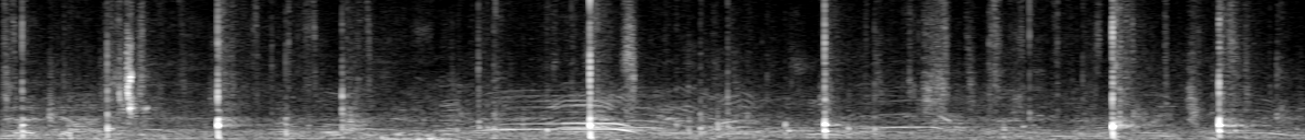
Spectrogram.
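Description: Pickleball rally: paddles striking a hollow plastic pickleball with a string of sharp pops, roughly one a second, the loudest about a second in, about three seconds in and shortly before the end.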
